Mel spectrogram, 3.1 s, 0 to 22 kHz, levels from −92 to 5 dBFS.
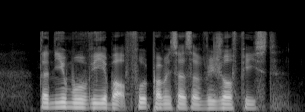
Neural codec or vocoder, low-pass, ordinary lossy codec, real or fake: none; none; none; real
